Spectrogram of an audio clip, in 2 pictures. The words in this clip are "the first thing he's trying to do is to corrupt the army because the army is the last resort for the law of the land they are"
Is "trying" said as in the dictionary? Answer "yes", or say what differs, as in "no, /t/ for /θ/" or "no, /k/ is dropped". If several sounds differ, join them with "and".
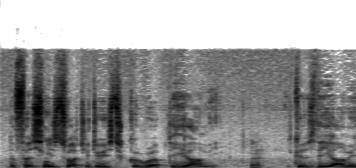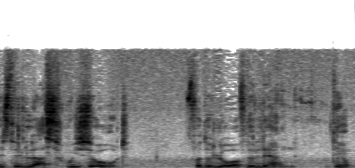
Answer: no, /w/ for /ɹ/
